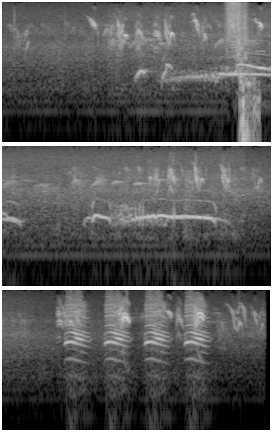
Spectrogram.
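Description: Night-time bird ambience: many birds chirping, with two long, low cooing calls and a sharp click about three seconds in, then a run of five short calls near the end.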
